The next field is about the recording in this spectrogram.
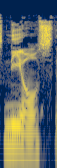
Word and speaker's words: Nyons: Yeah, it's Nyons. They pronounce that last S.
